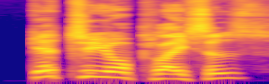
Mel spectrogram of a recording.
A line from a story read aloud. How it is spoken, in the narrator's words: shouted the Queen in a voice of thunder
